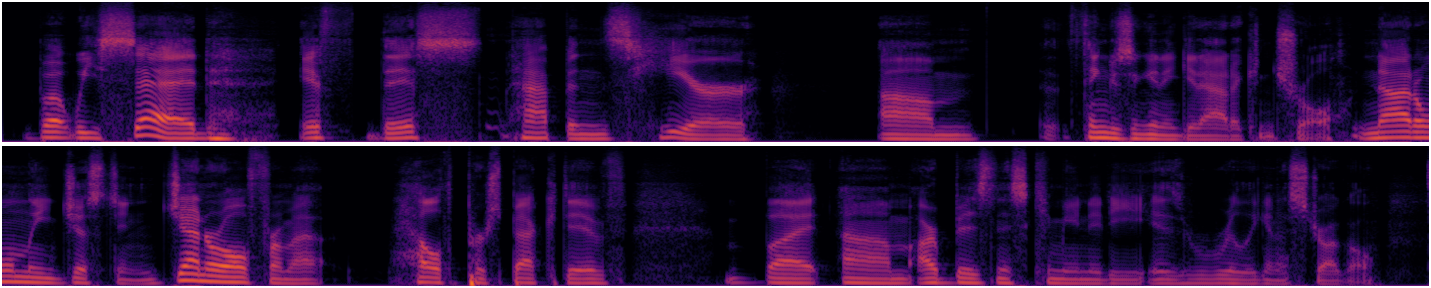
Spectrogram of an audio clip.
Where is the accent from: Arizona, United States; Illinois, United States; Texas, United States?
Arizona, United States; Glendale; I was over by Landmark Middle School in, near downtown Glendale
